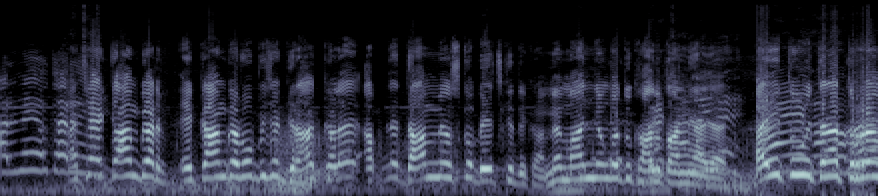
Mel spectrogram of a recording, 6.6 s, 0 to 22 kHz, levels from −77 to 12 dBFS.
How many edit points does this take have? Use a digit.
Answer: 1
